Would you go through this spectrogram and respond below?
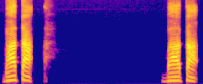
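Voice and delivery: "Bata" with crisp open vowels; model word. Shown as a demonstration. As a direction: say "Bata" clearly. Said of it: "Next sample". (malinaw na "Bata")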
